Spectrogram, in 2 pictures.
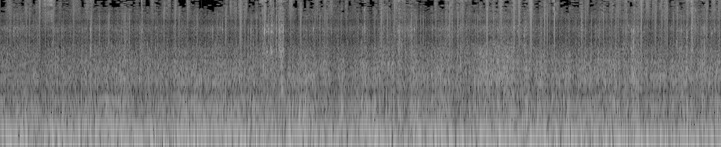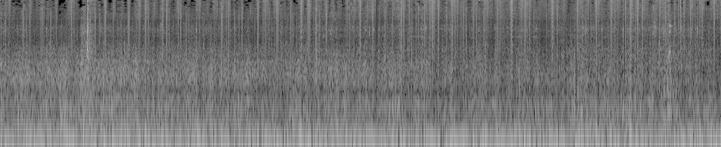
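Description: Vehicle engine and exhaust running at a steady cruise, heard from inside the cab as a deep, continuous drone with road noise and no marked changes.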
